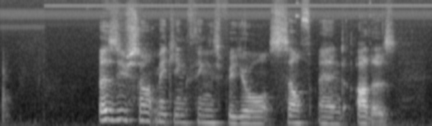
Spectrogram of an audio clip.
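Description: A young man speaks calmly and clearly, close to a microphone.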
